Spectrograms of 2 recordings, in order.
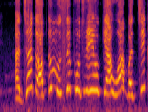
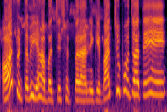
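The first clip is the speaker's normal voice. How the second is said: ordinary delivery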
